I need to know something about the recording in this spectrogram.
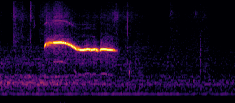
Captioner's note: killer whistles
